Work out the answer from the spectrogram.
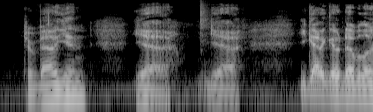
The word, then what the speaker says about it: Trevelyan: How do you pronounce his name? Trevelyan.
